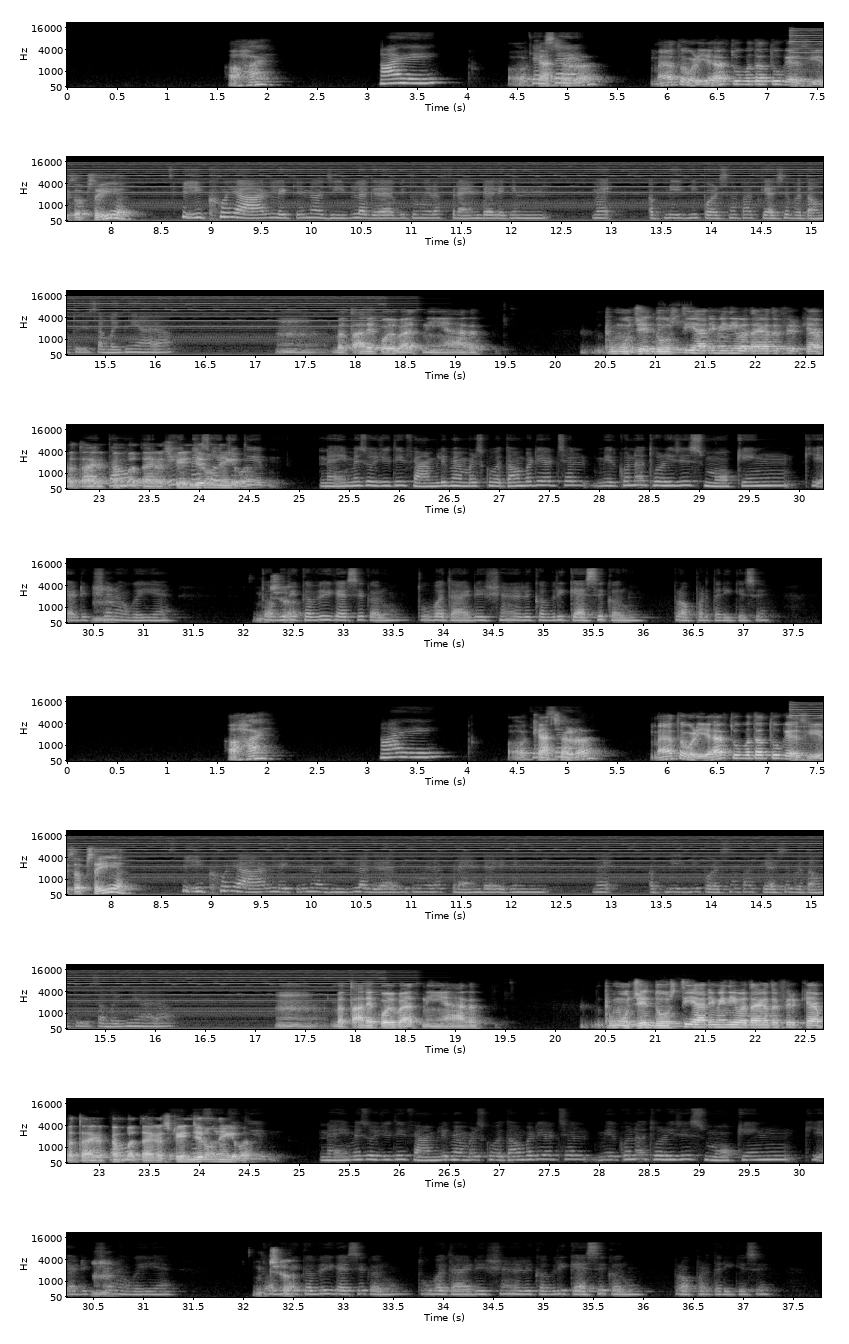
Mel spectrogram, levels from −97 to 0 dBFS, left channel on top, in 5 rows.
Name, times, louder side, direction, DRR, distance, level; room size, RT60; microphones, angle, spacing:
voice 1, 1.6-2.0 4.4-5.3 5.9-8.1 17.2-19.2 20.4-24.5 30.5-30.7 32.1-32.5, right 4 dB, 65° right, 0.5 m, -22 dB
voice 2, 3.1-3.7 4.6-5.2 8.7-12.4 12.8-13.0 13.4-16.2 21.0-21.4 22.8-24.8 25.2-31.3 32.2-36.0 36.3-37.3, left 3 dB, 80° left, 0.5 m, -32 dB
sound 1, 7.2-18.6, right 1 dB, ahead, 0.8 m, -33 dB
2.4 x 2.3 x 2.8 m
head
